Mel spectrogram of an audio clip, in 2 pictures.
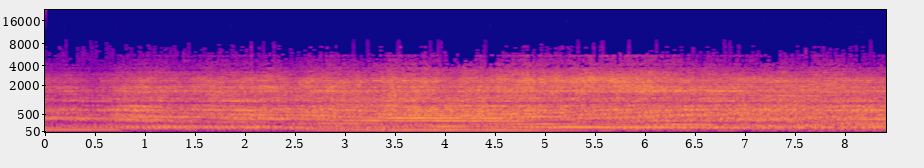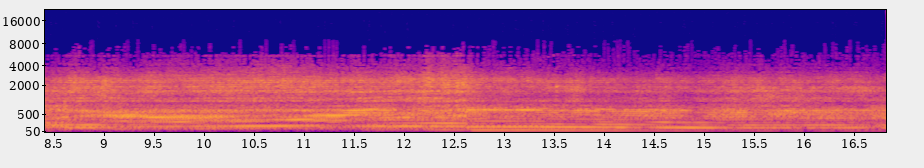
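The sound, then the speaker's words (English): A propeller airplane engine roars steadily and loudly throughout, its droning tone wavering slightly in pitch as it holds in flight, with no voices over it. “What an engine, and she sure handles like a breeze.”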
